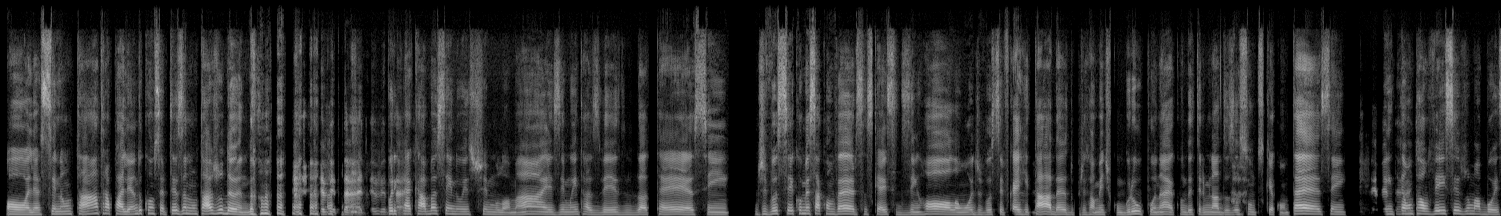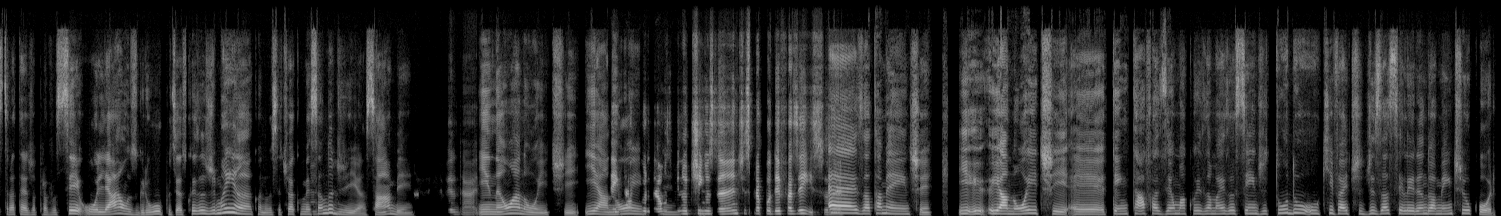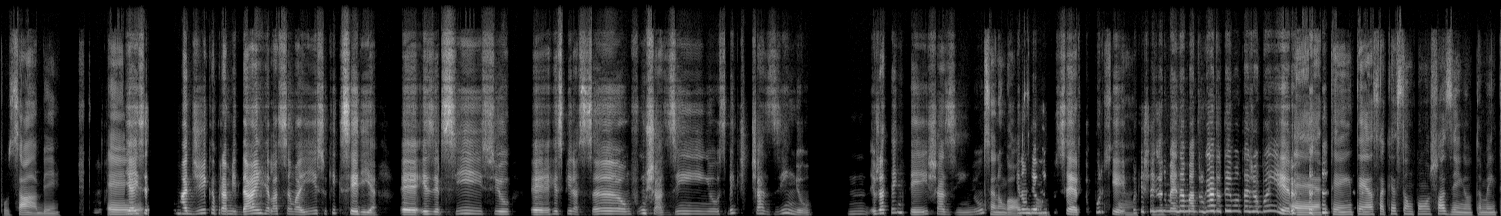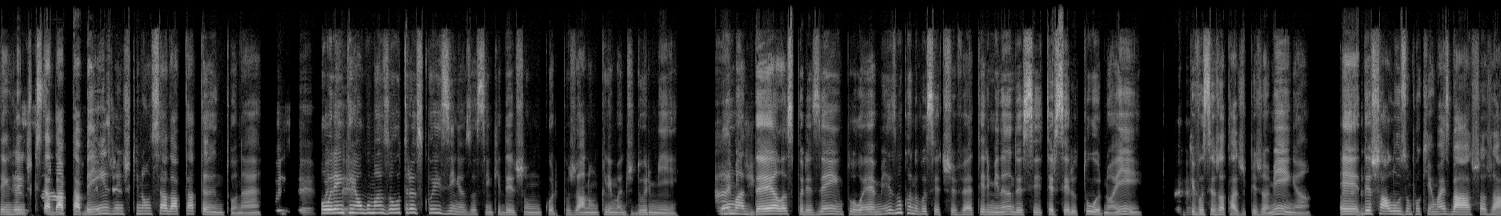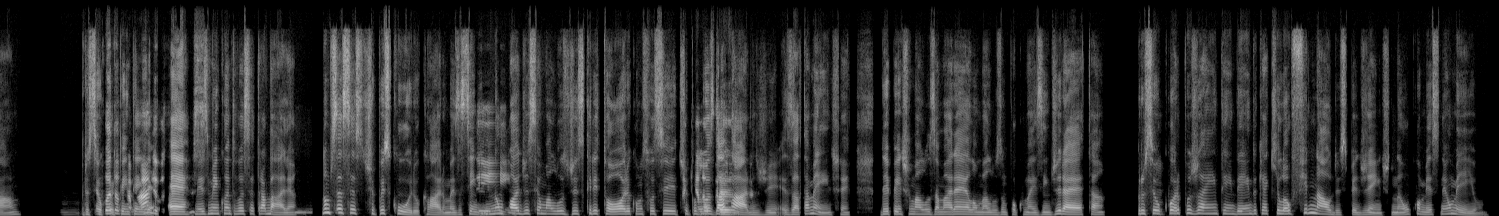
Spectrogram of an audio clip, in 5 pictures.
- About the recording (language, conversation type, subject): Portuguese, advice, Como é a sua rotina relaxante antes de dormir?
- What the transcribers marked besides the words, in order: chuckle; laugh; laugh; laugh; "ser" said as "ses"; other background noise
